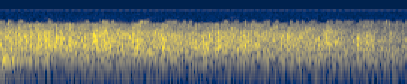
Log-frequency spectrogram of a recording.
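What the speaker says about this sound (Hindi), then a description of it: "जोरदार तालियां" Sustained loud applause from a crowd at a ribbon-cutting inauguration of a convention center in Khajuraho, dense and steady throughout, fading slightly near the end.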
